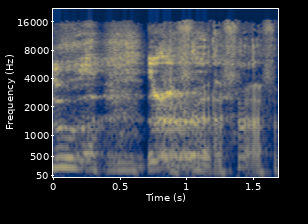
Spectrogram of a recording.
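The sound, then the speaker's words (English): A voice imitates coughing and throat clearing, a quick run of rough, voiced hacks and grunts lasting under two seconds with no clear words. “I was trying to run off the cough because I didn't want to cough on your stream.”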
